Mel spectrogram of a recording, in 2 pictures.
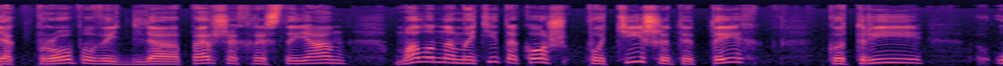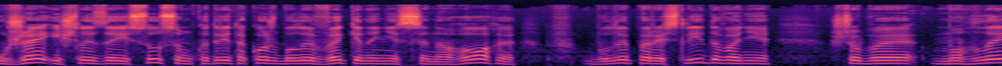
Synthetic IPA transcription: jɐk̚pɾɔpɔʋʲidʲd̪ʲlʲɐpɛrʃɪxːɾɪst̪ɪjɑn | mɑlˠɔnɐmetʲit̪ɐkɔʒ̥pɔtʲiʃɪt̪ɪt̪ɪx | kɔt̪ɾʲi | ʊʒɛʔiʃlˠɪzɐisusɔmkɔt̪̬ɾʲit̪ɐkɔʒbʊlˠɪʋɪkɪnenʲisɪnɐɦɔɦɪ | bʊlˠɪpeɾesʲlʲid̪ʊʋɐnʲi | ʃt͡ʃɔbɪmɔɦlˠɪ

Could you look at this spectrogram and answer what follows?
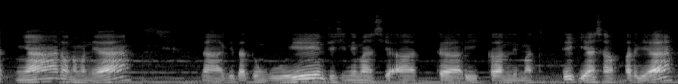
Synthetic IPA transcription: at̪̚ɲat̪aunamanja | nahkit̪at̪uŋɡuɪndisinimasiat̪̚aʔiklanlimat̪ət̪ɪk̚jasapərja

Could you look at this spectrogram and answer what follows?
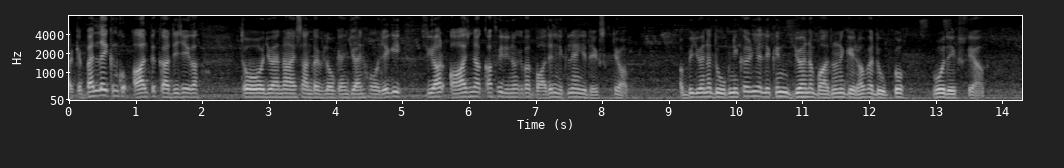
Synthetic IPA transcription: əɾkepɛːlaɪkɪnkoʔaːlpekəɾd̪iad͡ʒaːeːɡaː | t̪oːd͡ʒoːɦɛːnãɪsaːnbaʋiloːɡɛ̃ːŋd͡ʒoːɦɛːnɦod͡ʒaeːɡiː | sɪjaːɾaːd͡ʒnakaːfid̪ɪnõkebaːd̪baːd̪ɪlnɪklẽɛ̃jed̪eːkʰsə̥k̚t̪eɦõa̰ːp | əbʱiːd͡ʒoːɦɛːnad̪uːpnĩːkəɾːiɛːleːkɪnd͡ʒoːɦɛːnabaːd̪ɪlõːnẽɡeːɾaɦoːɛːd̪uːbko | ʋoːd̪eːkʰsə̥k̚t̪eɦa̰ːp

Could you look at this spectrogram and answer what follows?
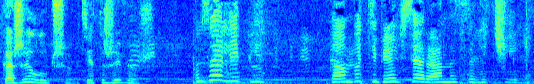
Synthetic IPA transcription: skɐʐɨlˠutʂɨɡdʲet̪ɨʐɨvʲoʂ | zɐlʲipʲjɪt̪ambɨtʲɪbʲefsʲeɾanɨzəlʲɪt͡ɕilʲɪ

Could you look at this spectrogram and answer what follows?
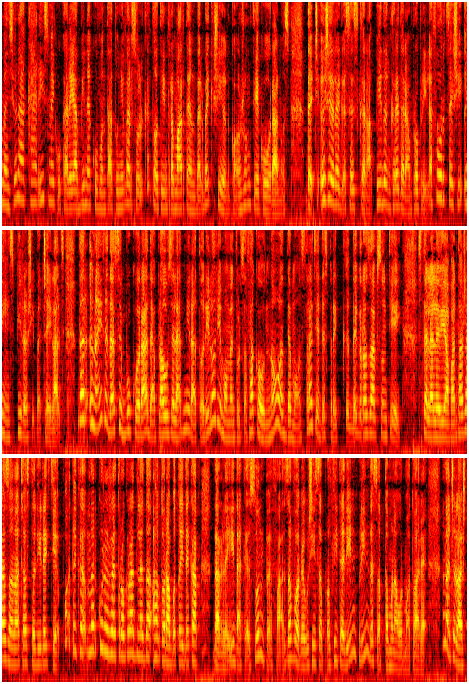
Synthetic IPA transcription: me̞nsiuneakaɾisme̞jkukaɾe̞jabine̞kuvɨnt̪a̰t̪unive̞rsulkət̪o̞t̪int̪ɾəmart̪e̞ɨnbe̞rbe̞kʃiɨŋko̞̰nʒuŋk̚t̪sije̞kuːɾʔa̰nusd̪e̞t͡ʃʲɨʃʲre̞ɡəse̞skra̰pid̪ɨŋkɾe̞d̪e̞ɾeaɨnpɾo̞pɾḭḭlʔe̞̰fo̞rt̪se̞ʃiʔɨjinspiɾəʃipe̞t͡ʃe̞̰jla̰lt̪sʲd̪arɨnaint̪e̞d̪ease̞bukuɾad̪e̞aplauze̞lead̪miɾat̪o̞ɾilo̞rje̞mo̞me̞nt̪ulsəfakəono̞wəd̪e̞mo̞nst̪ɾat̪sije̞d̪e̞spɾe̞kʰɨt̪̚d̪e̞ɡɾo̞zavʲsunt̪je̞jst̪e̞le̞le̞ɨjavant̪aʒeazəɨnat͡ʃast̪əd̪iɾe̞k̚t̪sije̞poa̰t̪e̞kəme̞rkurre̞t̪ɾo̞ɡɾad̪le̞d̪əʔalt̪o̞ɾabət̪əjd̪e̞kapd̪arlḛjd̪akə̰sunt̪̚pe̞̰fa̰zəvo̞rːe̞uʃisəpɾo̞fit̪e̞d̪inplind̪e̞səp̚t̪əmɨnaurmə̰t̪oa̰ɾe̞̰ɨnat͡ʃe̞laʃt

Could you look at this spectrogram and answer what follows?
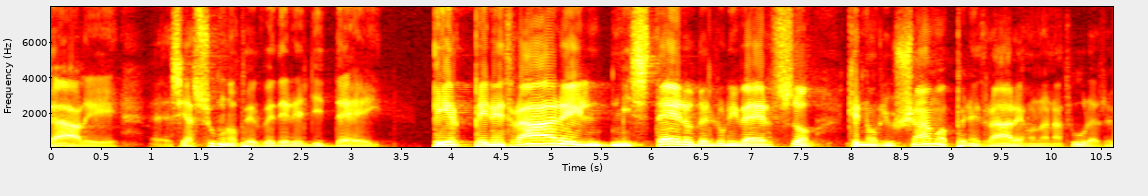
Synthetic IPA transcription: aːlḭ | siasːumno̰perved̪eːɾeʎid̪ɛ̰ːḭ | perpenet̪ɾaːɾeilmist̪ɛːɾod̪elːunivɛrsok̟enːonriuʃːaːmoapːenet̪ɾaːɾekonla̰na̰t̪ʰuːɾa̰s

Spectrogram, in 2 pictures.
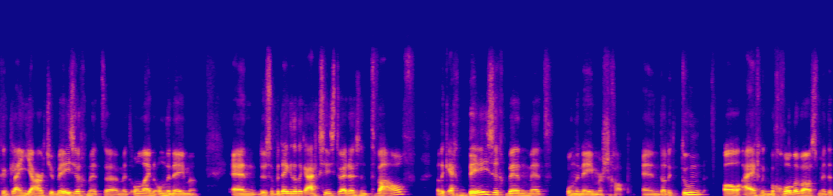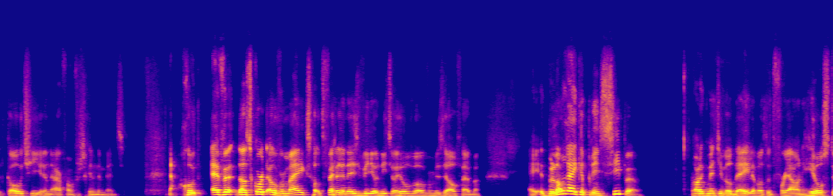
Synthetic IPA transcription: kənklɛjnjaːɹt͡ʃəbejzəχmɛtmɛtɔnlɑjnɔ̰ndəɹnejmə | ʔɛndɵsdɑd̚bətejkəntdɑtɪkɛ̰jxχələksɪnstʋejdœɥzəntʋaːlˠf | d̥ɑtɪkɛχt̚bejzəχbɛnmɛt | ɔndəɹnejməɹsχɑ̰p | ʔɛndɑtɪk̚tun | ɑlˠʔɛ̰jχənləɡ̚bəχɔnənʋɑsmɛtɦətkowtt͡ʃɦiːrɛndaːɹvɑnvəɹsχɪləndəmɛ̰nsə̥n | na̰wχutejfədɑtɪskɔɹtowvəɹmɛjɪksɑlˠətfɛɹdərɪndejzəvidijownitsowɦɪːlˠvɪːlˠowvəɹməzɛlˠfɦɛbən | ɦḛjəd̚bəlɑŋrɛjkəprɪnsipə̰ | ʋɑtɪkmɛtjəʋɪlˠdejlənʋɑtətfʊːɹjɔwənɦɪːlˠst

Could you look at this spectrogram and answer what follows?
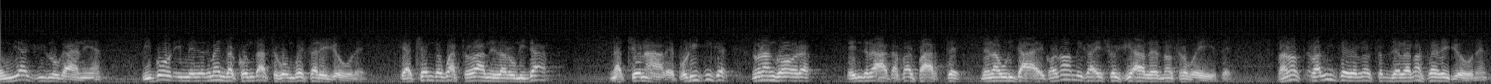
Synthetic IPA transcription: uɱviad͡ʒːʊinluɡanja | vipoːnɪimːed̪jat̪ament̪akːont̪at̪ːokoŋkwest̪aɾed͡ʒoːnɪ̰ | k̟ɪat͡ʃːɛnt̪okwat̪ːɾoanːɪd̪alːunit̪a | nat̪sːjona̰ːlɪɛpːoliːt̪ika | nʊnaŋkɔːɾa | ɛːnt̪ɾaːt̪afːarpart̪ɪd̪elːaunit̪aekɔnɔːmikaesːɔt͡ʃjaːlɪd̪elnɔst̪ɾopaḛːsɪ̰ | lanɔlaviːt̪ad̪ɔd̪elːanɔst̪ɾaɾed͡ʒo̰ːnɪ̰

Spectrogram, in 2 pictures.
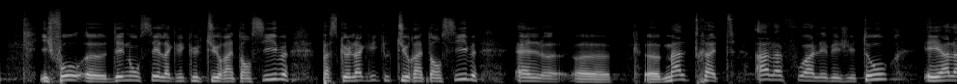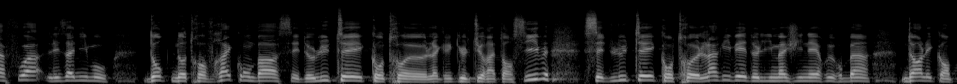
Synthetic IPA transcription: ilfoød̪enɔ̃selaɡʁikʲylt̪yʁɛ̃t̪ɑ̃sivpaʁsə̥kəlaɡʁikʲylt̪yʁɛ̃t̪ɑ̃sivɛlø | malt̪χɛt̪alafwaleveʒet̪oealafwalezanimod̪ɔ̃knɔt̪χəvʁɛkɔ̃basɛd̪əlyt̪ekɔ̃t̪χəlaɡʁik̬ʲylt̪yʁɛ̃t̪ɑ̃sivsɛd̪əlyt̪ekɔ̃t̪χəlaʁived̪əlimaʒinɛʁyʁbɛ̃d̪ɑ̃lekɑ̃p

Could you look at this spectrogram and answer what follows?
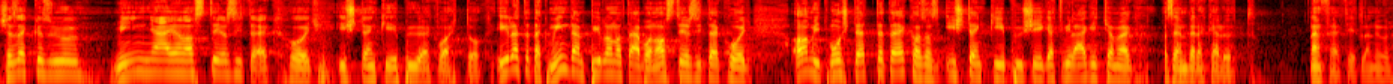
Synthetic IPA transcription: eʃɛzɛkːøzylmiɲːaːjɒnɒst̪eːrzit̪ɛ̰kho̞ɟiʃt̪ɛŋkeːpyːɛkʋɒct̪o̞̰keːlɛt̪ɛt̪ɛkmind̪ɛmpilːɒnɒt̪aːbɒnɒst̪eːrzit̪ɛkho̞ɟ | ɒmit̪mo̞ʃt̪ːɛt̪ːɛt̪ɛkɒzɒziʃt̪ɛŋkeːpyːʃeːɡɛt̪ʋilaːɡiːcːɒmɛɡɒzɛmbɛɾɛkɛlø̰ːt̪ː | nʔɛɱfɛ̰lt̪ḛːt̪lɛ̰ny̰l

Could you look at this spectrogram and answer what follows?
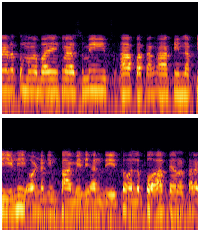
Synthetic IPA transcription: ɛːɾɐt̪oŋmɐŋabaːjɐŋklasmet̪sʔaːpɐt̪ɐŋʔaːkɪŋnɐpiːlɪʔoɹnɐɡɪŋpaːmɪlɪʔɐnd̪iːt̪o̞ʔɐnopo̞ʔapɛːɾo̞t̪ɐlɐ

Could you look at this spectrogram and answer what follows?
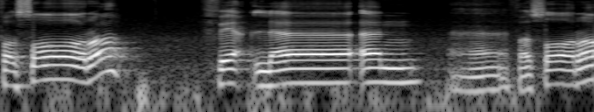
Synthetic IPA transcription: fasˤɑːɾˤɑ | fɪʕlaːʔan | afasˤɑːɾˤɑ

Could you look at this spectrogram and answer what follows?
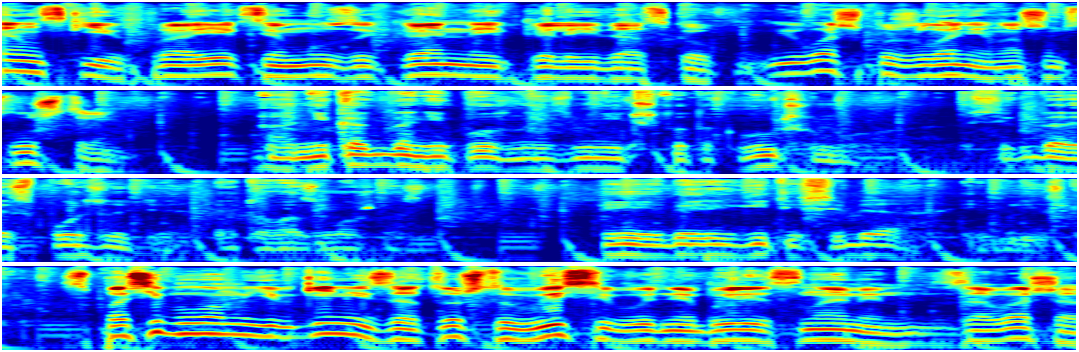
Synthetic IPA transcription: anskʲɪjfpɾɐek̚tʲɪmʊzɨkalʲnɨjkəlʲɪɪd̪ɐsko̞pivaʂə̥pəʐɨlˠanʲɪjənaʂɨmslˠuʂɨ̥tʲɪlʲɪ̰m | anʲɪkɐɡd̪anʲɪpo̞znəɪzmʲɪnʲitʲʂt̪o̞t̪əklˠutʂɨmʊfsʲɪɡd̪aɪspo̞lʲzʊjtʲɪɛt̪ʊvɐzmo̞ʐnəsʲtʲ | ibʲɪɾʲɪɡʲitʲɪsʲɪbʲa | ḭblʲḭskʲɪxspɐsʲibəvamjɪvɡʲenʲɪjzɐt̪o̞ʂt̪o̞vɨsʲɪvo̞dʲnʲəbɨlʲɪsnamʲɪzɐvaʂɨɐ

